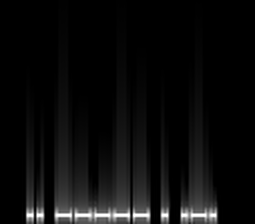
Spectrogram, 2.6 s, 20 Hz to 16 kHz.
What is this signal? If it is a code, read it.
Morse code, heard as a keyed tone, about 25 wpm, 700 Hz. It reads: I0ER
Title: DXCC-100 Call Signs - 4 Characters - 25wpm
